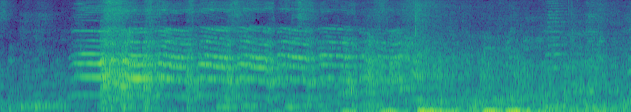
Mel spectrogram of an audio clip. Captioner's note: Ermengarde sobbing rythmically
